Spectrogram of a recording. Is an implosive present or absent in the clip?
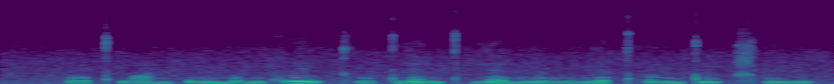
absent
